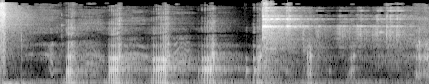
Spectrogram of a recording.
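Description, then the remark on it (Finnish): A can of a drink called Vestosit cracks open with a sharp pop, followed by a steady, bright fizzing hiss. A few short voiced bursts come just before the opening. “Ja nasahdus kuuluu siitä, että korkkaamme auki Vestosit.”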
